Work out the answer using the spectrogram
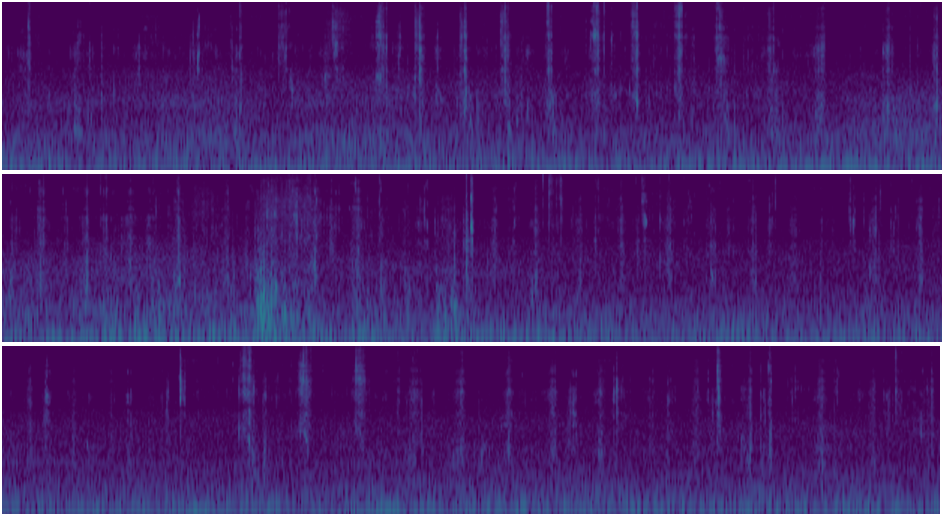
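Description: A person chewing and crunching food close to the microphone, with many sharp crunches and mouth clicks, thickest in the first several seconds and again about twenty seconds in, over a steady low hum.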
